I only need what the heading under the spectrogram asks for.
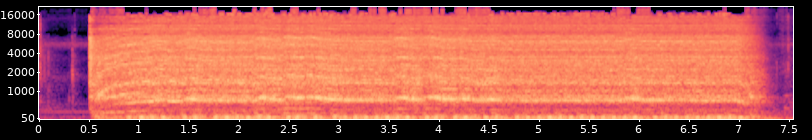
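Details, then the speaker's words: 1939 Buick coupe with newly installed engine, new headers, fuel lines and ignition: starter cranks at a steady chugging beat for several seconds without firing; owner suspects low compression, dirty plugs and ignition timing. "right, was about the closest I got to get the engine fired up."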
